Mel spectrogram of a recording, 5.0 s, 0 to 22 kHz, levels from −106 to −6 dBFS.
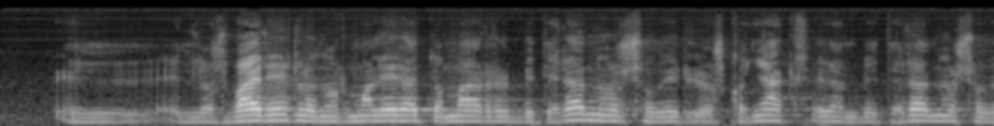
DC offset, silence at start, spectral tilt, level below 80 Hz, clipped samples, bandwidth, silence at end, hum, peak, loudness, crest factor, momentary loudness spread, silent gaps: under 0.1%; 0.25 s; -5.5 dB/octave; -74 dBFS; under 0.1%; 17 kHz; 0 s; none; -10 dBFS; -35 LUFS; 24 dB; 17 LU; none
